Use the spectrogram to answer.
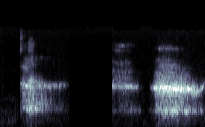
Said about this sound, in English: Deep breath, deep breath, deep breath, deep breath.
